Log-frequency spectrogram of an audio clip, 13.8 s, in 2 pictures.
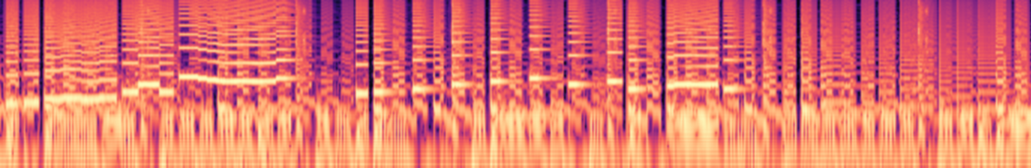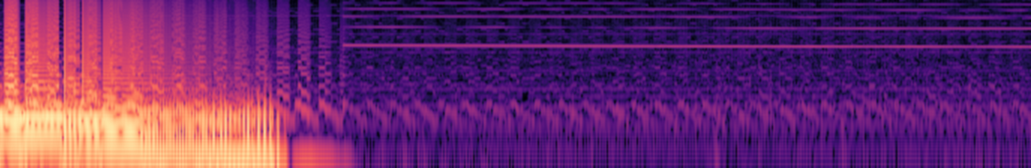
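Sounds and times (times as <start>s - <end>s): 
waves synthesized on MOS6581 chip: 0.0s - 8.8s.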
